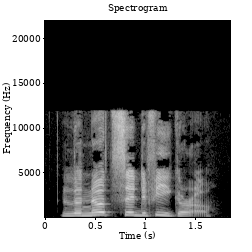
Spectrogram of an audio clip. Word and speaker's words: Le Nozze di Figaro: Le Nozze di Figaro is how they pronounce it in the uh, uh, website here.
